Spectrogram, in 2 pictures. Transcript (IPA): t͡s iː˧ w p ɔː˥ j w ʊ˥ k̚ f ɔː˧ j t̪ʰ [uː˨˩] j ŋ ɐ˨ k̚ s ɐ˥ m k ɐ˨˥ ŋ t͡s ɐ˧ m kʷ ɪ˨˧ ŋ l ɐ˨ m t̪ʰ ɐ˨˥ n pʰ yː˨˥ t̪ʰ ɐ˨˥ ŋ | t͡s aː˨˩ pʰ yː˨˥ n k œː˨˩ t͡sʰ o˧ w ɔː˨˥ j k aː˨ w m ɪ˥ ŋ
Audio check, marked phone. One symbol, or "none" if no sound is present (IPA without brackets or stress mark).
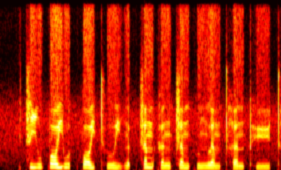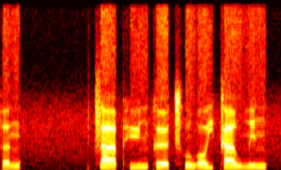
uː˨˩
